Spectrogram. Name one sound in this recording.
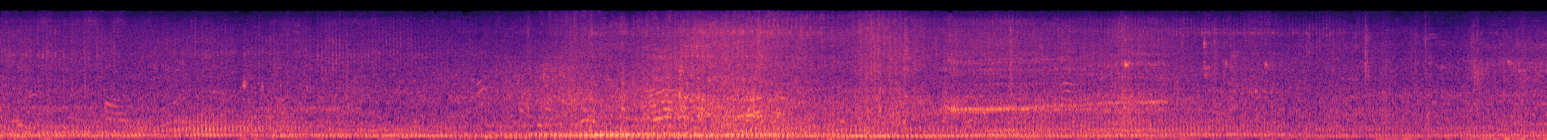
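A motorbike engine hums steadily while riding along.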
